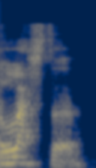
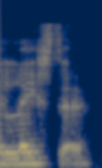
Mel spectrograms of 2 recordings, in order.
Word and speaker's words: Leicester: are also correct but most like they'll say Lester Leicester that's it lay what where's a can I say lace them yes you can some people in the UK they say later but most people will say a Leicester so Leicester City okay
